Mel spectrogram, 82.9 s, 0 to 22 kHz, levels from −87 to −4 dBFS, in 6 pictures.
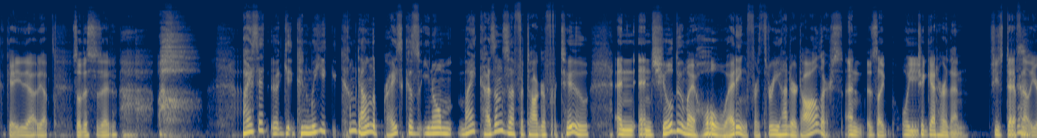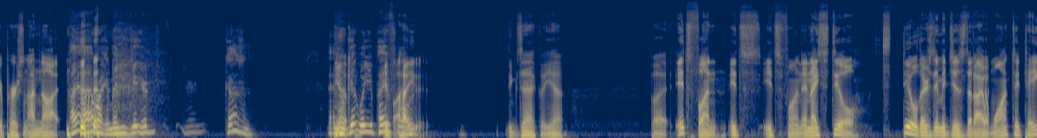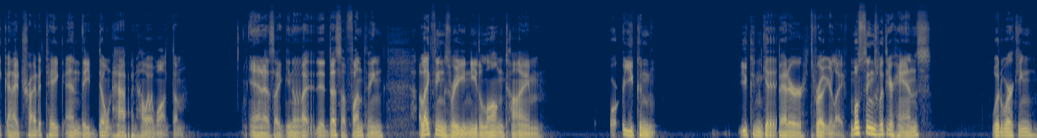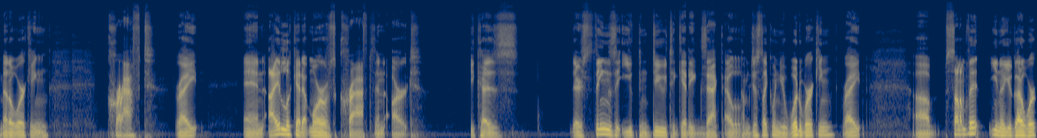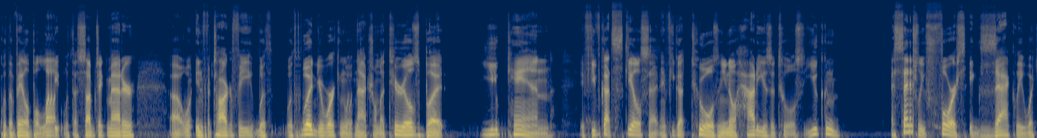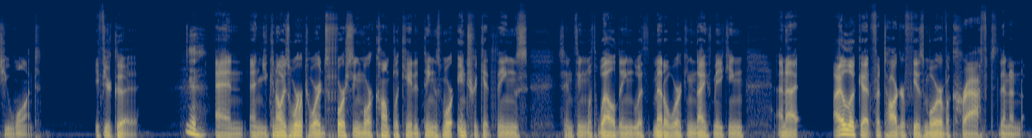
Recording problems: choppy; occasionally; 3% of the speech affected

